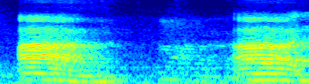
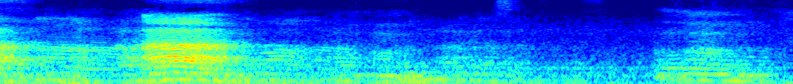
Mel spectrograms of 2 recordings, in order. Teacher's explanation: Istifal, pangkal lidah turun ke dasar mulut sehingga suara menjadi tipis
